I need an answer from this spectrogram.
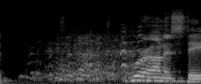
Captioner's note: audience laughing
